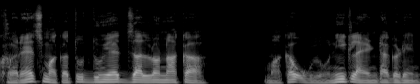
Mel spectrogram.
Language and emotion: Goan Konkani, fearful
